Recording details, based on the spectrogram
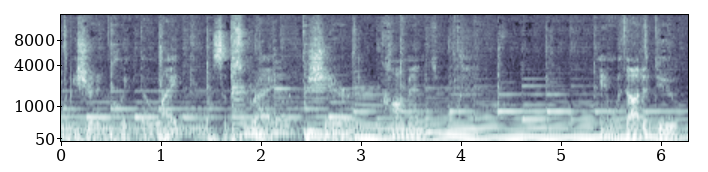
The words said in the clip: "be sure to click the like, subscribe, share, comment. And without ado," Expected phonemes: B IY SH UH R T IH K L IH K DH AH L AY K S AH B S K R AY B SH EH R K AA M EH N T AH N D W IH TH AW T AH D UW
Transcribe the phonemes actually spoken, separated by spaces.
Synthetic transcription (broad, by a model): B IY SH UH R T IH K L IH K DH AH L AY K S AH B S K R AY B SH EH R K AA M EH N T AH N W IH TH AW T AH D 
